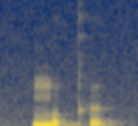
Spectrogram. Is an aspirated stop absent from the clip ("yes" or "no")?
no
